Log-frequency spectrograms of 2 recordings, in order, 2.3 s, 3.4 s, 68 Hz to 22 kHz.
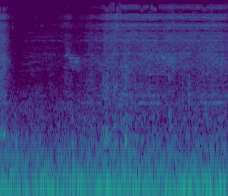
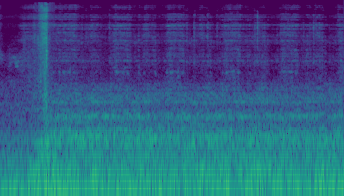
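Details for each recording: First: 2011 Skoda Superb rear wheel spun by hand turns with a soft, even low whir and no grinding or rumble; normal bearing, while the faulty bearing was on the left side. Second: 2011 Skoda Superb rear wheel spun by hand: low, steady gritty rumble from a bad left-side wheel bearing; noise heard driving straight above about 30 mph.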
